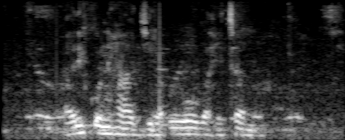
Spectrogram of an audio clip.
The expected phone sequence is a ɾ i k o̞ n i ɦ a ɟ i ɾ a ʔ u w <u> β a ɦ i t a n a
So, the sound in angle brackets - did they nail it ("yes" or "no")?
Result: no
